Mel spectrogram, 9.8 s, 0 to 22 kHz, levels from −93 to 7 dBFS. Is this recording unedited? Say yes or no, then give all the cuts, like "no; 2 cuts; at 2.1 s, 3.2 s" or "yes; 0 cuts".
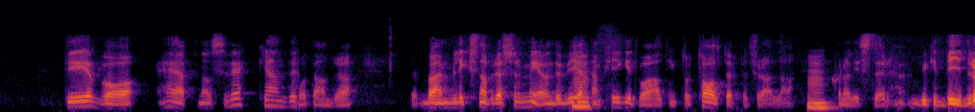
no; 2 cuts; at 3.0 s, 8.0 s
